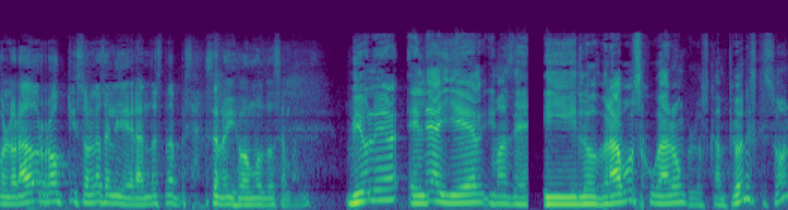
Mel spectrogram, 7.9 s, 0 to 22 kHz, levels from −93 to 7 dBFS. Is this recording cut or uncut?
cut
